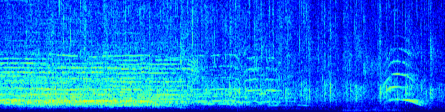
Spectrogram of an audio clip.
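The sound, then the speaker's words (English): A crowd applauds and cheers loudly for comedian Joe Pera, a dense steady wash of clapping with whoops on top that gradually thins and fades over several seconds, a few voices calling out near the end. “Give it up for Joe Pera!”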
